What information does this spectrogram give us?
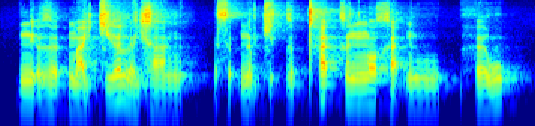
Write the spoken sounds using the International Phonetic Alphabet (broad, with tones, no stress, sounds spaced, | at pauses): n ḭ˧˨ ə̯ ɣ əː˨˩ k̚ m a˧˩ j t͡ɕ i˨˦ ə̯ l ə̤˨˩ j ɣ a̤˨˩ ŋ | s ə˨˩ p̚ n ə̰˧˨ w t͡ɕ ə˨˩ t̚ ɣ ə˨˩ p̚ t̪ʰ a˦˥ t̚ x ə˧ n ŋ ɔ˧ x a˨˩ t̚ ŋ ṳ˨˩ | h ə˨˦ w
